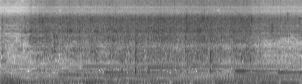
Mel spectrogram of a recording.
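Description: Chopped ginger and garlic sizzling in hot oil in a wok, a loud, continuous close-up frying hiss with faint stirring scrapes throughout.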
